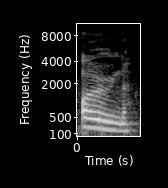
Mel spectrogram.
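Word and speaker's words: -one: And it ends in O, not one. It's pronounced own.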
